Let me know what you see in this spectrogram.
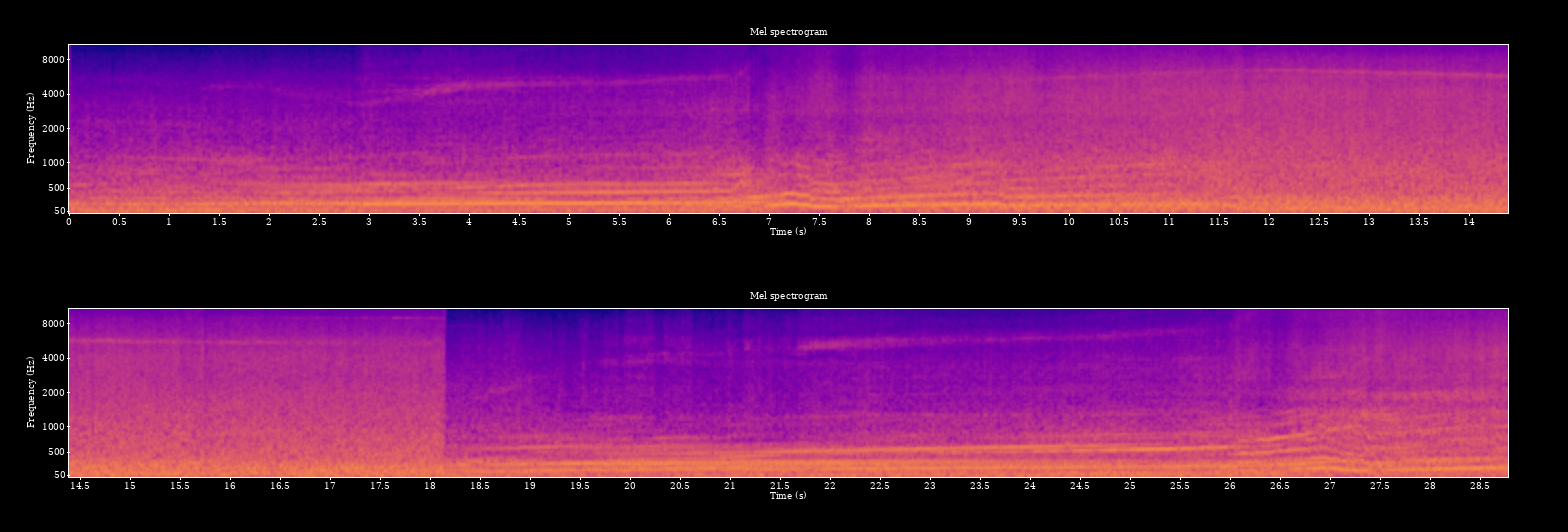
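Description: Car engine at full throttle in a highway roll race, its pitch climbing steadily and dropping sharply at an upshift about seven seconds in and again near the end, over heavy wind rush. About eighteen seconds in the sound changes abruptly and the climb starts over from a lower pitch.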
